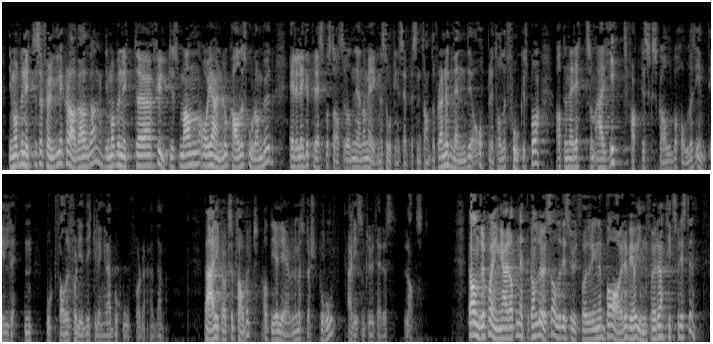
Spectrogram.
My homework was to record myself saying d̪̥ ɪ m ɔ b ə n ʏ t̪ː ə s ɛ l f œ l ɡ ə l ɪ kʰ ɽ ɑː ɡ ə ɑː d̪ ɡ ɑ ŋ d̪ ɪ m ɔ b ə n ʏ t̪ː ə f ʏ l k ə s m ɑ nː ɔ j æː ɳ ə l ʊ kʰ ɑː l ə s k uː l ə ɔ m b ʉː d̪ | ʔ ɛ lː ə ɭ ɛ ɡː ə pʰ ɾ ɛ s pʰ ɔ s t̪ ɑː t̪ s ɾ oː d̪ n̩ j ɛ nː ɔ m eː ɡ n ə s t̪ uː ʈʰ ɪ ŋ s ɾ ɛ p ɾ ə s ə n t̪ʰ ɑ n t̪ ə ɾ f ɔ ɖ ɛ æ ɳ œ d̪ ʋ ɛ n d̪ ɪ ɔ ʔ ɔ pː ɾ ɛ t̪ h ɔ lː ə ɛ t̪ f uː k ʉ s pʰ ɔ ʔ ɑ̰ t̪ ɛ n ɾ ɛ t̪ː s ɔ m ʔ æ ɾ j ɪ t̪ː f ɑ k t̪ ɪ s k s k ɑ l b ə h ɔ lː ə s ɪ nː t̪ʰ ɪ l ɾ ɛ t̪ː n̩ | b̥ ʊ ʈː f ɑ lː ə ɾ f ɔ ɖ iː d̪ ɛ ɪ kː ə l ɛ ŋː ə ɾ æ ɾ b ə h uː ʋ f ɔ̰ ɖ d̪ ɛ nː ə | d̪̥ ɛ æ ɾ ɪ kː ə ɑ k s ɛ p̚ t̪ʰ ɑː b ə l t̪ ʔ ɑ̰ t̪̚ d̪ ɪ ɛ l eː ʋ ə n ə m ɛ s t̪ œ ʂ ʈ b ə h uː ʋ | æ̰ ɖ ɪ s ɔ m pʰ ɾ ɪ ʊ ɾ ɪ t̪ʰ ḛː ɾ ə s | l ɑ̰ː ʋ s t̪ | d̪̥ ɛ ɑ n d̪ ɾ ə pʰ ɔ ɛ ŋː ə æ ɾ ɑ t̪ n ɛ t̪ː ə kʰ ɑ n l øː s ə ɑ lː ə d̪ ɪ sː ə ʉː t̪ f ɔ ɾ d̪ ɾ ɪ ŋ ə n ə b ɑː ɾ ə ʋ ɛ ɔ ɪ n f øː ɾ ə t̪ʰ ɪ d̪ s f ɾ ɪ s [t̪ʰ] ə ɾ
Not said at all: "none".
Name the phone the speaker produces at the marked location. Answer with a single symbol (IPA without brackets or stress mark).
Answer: t̪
